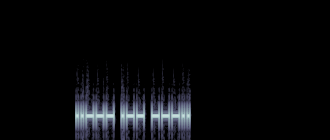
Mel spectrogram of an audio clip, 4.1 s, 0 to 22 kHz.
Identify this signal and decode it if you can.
Morse code, heard as a keyed tone, about 38 wpm, 700 Hz. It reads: 2W8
